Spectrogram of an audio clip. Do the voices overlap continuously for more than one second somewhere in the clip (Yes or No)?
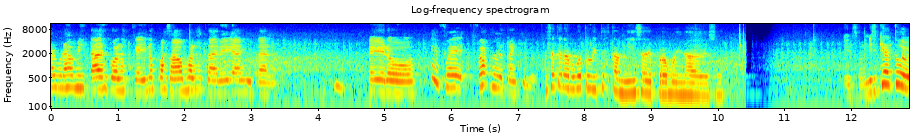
No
